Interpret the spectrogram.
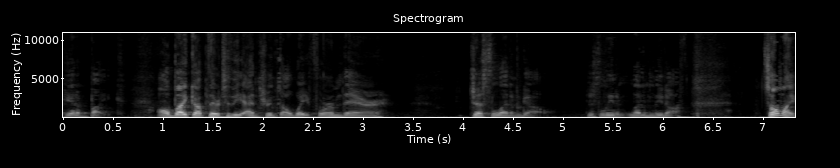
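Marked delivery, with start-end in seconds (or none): none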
